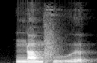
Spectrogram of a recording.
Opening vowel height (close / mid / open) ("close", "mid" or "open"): open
